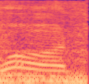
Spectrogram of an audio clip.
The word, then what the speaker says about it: Juan: Not hard at all, especially when you hear the name Juan Manuel Marquez. You know that means trouble as soon as the J part comes out. Although it's pronounced with a W as in Juan, you know when you hear that, that means war.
